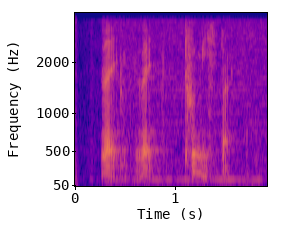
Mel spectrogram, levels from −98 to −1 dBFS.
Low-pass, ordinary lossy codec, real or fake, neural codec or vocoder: 3.6 kHz; AAC, 32 kbps; real; none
